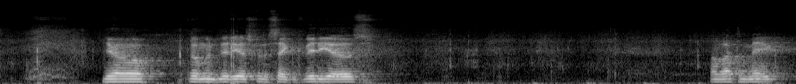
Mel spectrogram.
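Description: A young man speaks loudly and expressively, close up.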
